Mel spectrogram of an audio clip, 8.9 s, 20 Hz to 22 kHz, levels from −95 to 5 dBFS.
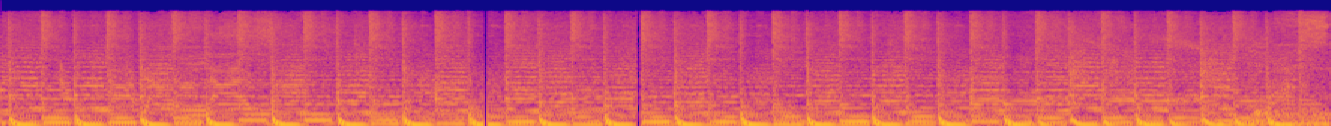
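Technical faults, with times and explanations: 3.22 to 3.25 s, 4.24 to 4.27 s, 5.26 s: gap between stream segments, as timestamps of consecutive 1-second segments leave holes the player fills with silence, giving hard-edged dropouts of about 30, 30 and 4 ms.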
